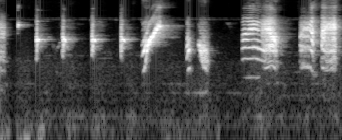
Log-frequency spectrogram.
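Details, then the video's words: Long-tailed shrike singing in the morning, used as a lure to provoke other shrikes to sing: short whistled notes repeated quickly, then harsher buzzy, layered chattering phrases toward the end. "SUARA PANCINGAN BURUNG CENDET GACOR PAGI HARI"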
